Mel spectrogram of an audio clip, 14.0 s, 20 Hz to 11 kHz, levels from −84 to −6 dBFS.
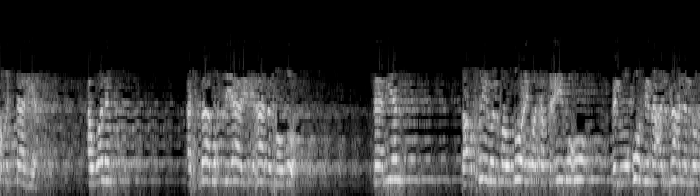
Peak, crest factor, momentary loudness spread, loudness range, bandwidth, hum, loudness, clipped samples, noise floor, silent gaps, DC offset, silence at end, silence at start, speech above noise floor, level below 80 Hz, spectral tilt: -6 dBFS; 16 dB; 18 LU; 5 LU; 3.4 kHz; none; -21 LUFS; under 0.1%; -51 dBFS; none; under 0.1%; 0 s; 0 s; 30 dB; -62 dBFS; -9 dB/octave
